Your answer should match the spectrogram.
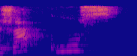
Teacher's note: Veja, o cus, ele é mais forte. A última sílaba, se é a última, ela é oxítona.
